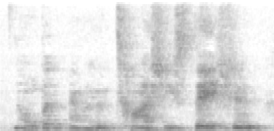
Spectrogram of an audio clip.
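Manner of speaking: soft seventies American accent, imitated. Luke insisting he's at Tashi station, seventies American accent. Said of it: "that kind of seventies American accent".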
